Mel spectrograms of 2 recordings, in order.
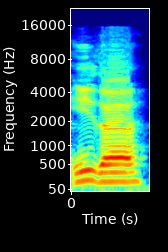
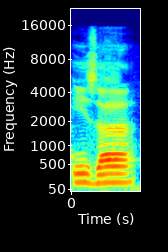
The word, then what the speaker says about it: إذا: Pada bacaan wa idza, pada lafal huruf dzal di sini hati-hati jangan sampai membacanya dengan huruf zai. Karena di sini bukan huruf zai, akan tetapi dia huruf dzal. Ya, jangan kita baca wa iza.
